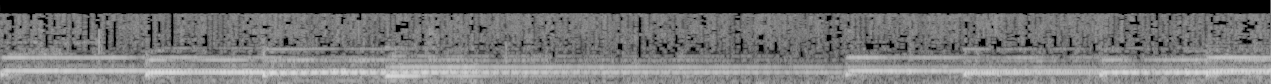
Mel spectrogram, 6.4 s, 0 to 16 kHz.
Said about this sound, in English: That clock on the bookcase there, in 5 seconds, it's going to strike the hour. Now, listen.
